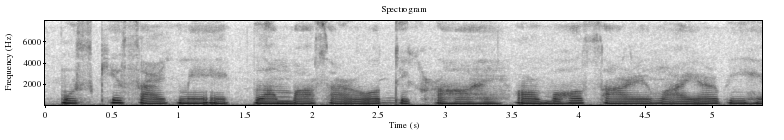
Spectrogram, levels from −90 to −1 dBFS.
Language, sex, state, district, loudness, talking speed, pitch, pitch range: Hindi, female, Arunachal Pradesh, Papum Pare, -16 LUFS, 180 wpm, 205 Hz, 200-215 Hz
